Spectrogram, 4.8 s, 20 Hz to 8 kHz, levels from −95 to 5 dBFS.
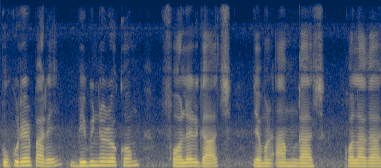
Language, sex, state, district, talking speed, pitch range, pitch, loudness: Bengali, male, Tripura, West Tripura, 140 wpm, 140-165 Hz, 150 Hz, -16 LUFS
